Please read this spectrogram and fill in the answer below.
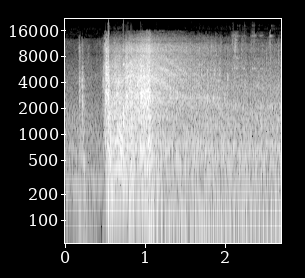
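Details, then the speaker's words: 1965 Corvair 500 with the engine just reinstalled, warm after a 5–6 mile drive that pumped up the lifters: brief crank, then a steady, even, quiet idle with no valvetrain ticking. It had sounded terrible earlier. "listen to that that is quiet"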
